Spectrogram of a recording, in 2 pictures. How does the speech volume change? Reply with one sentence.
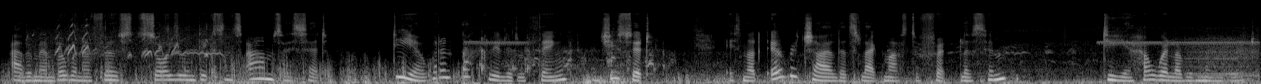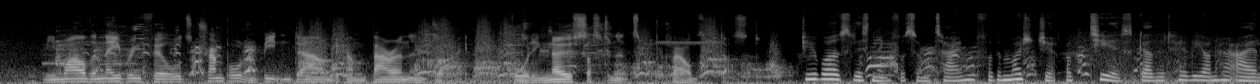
The volume of the speech stays about the same.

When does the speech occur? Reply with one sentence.
The speech can be heard from 0.1 to 3.2 s, from 3.9 to 10.2 s and from 11.0 to 25.1 s.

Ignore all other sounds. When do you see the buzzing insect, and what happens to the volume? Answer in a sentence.
You can't hear the buzzing insect here.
